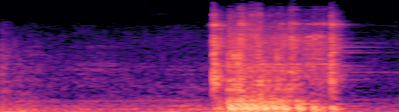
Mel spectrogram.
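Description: A starter cord is yanked on a small engine with a rough whirring rattle.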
